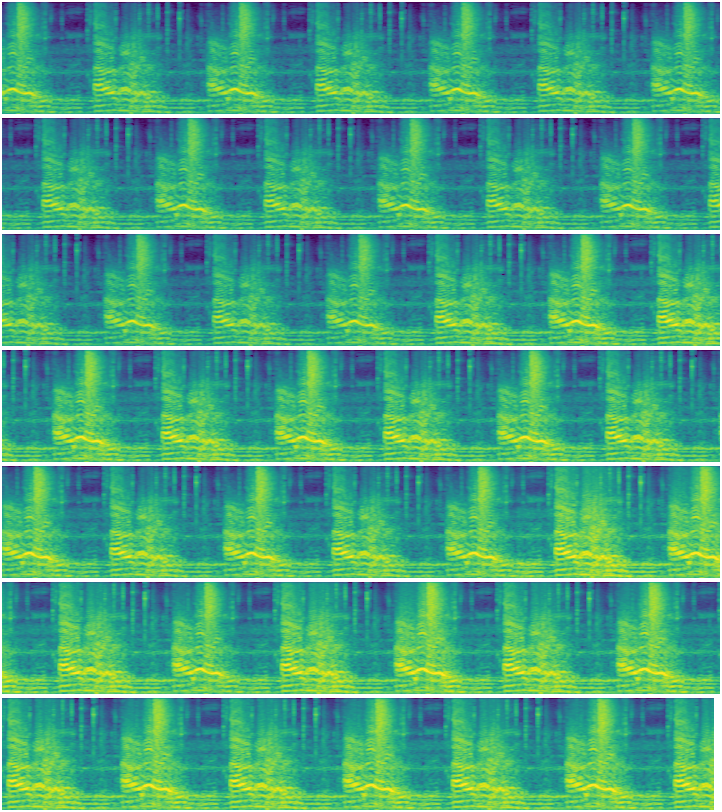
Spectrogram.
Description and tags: hey listen pal, I really don't appreciate you coming here. I truly don't. If you dare cross me, that's fine.
afraid, spectre, impending, imaginair, atmos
